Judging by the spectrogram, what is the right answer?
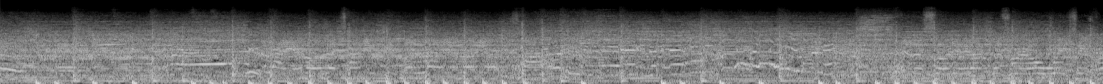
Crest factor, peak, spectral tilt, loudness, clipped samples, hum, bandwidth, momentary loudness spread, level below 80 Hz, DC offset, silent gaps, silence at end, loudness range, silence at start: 14 dB; 0 dBFS; -4 dB/octave; -14 LUFS; under 0.1%; none; 14.5 kHz; 1 LU; -22 dBFS; under 0.1%; none; 0 s; 0 LU; 0 s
